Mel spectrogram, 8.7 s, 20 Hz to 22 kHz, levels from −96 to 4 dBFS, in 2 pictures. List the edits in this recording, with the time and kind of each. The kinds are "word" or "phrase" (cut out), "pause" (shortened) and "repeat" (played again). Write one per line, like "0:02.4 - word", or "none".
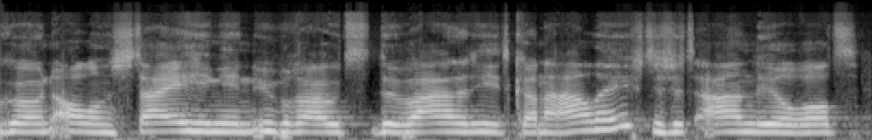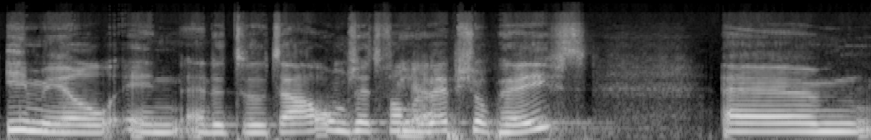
0:04.3 - pause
